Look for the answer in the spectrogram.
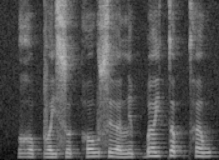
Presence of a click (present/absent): absent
